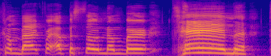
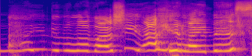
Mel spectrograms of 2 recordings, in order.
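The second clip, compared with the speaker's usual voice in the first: laughing mockery; 10 semitones higher, 6 dB louder than usual. Real, not acted. Mocking friend, laughing.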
